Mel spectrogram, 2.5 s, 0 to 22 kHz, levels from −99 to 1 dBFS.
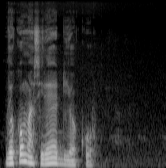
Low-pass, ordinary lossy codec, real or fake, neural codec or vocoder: none; none; real; none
